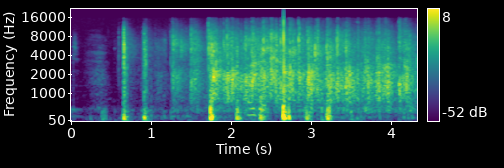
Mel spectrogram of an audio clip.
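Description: Audience applause: a few scattered claps at first, building about a second in to steady clapping from the hall.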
